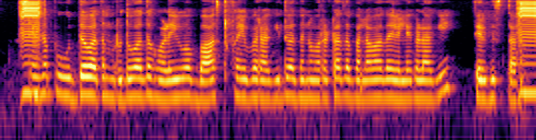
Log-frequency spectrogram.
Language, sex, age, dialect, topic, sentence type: Kannada, female, 25-30, Central, agriculture, statement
